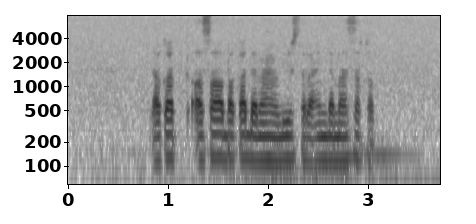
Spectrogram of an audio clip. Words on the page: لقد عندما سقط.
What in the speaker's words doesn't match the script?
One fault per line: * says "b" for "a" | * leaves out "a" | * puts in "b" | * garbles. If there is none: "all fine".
* puts in "أصاب قدمه اليسرى"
